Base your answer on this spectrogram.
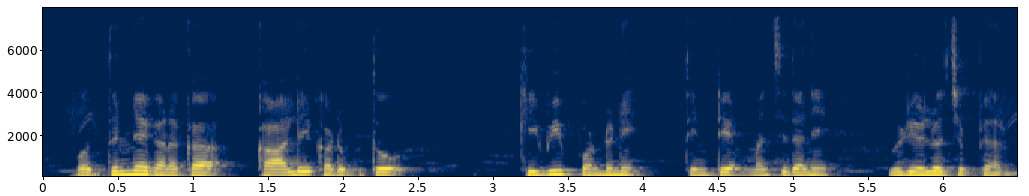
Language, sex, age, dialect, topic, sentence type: Telugu, male, 25-30, Central/Coastal, agriculture, statement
